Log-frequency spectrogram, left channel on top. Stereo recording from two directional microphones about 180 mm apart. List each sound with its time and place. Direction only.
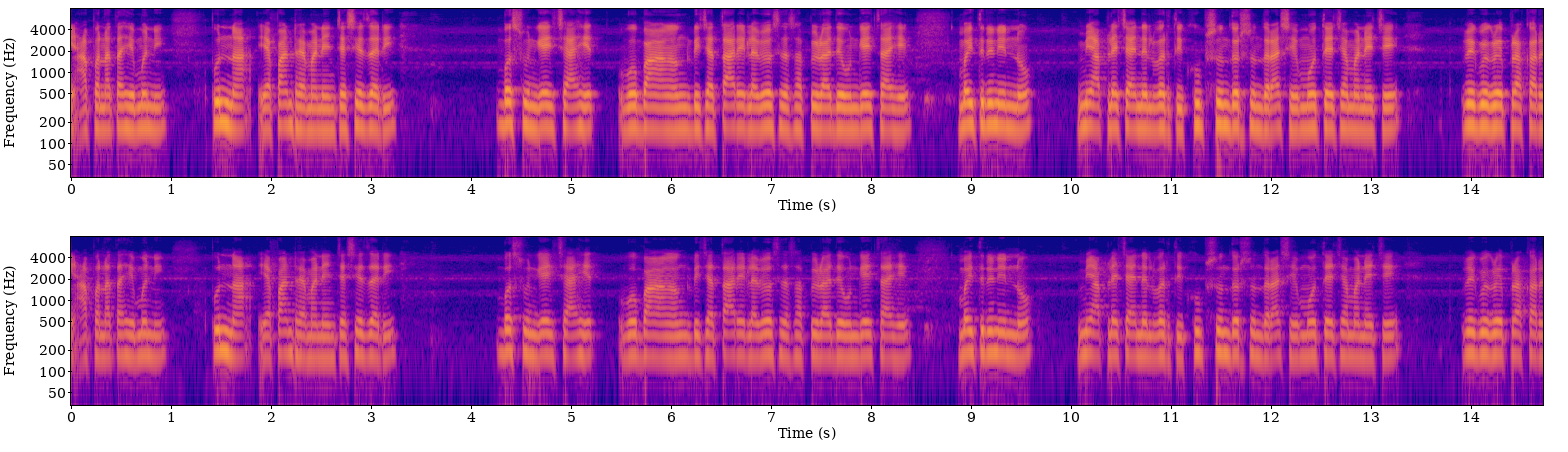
0.0 s speech: 20° left (ahead or behind)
